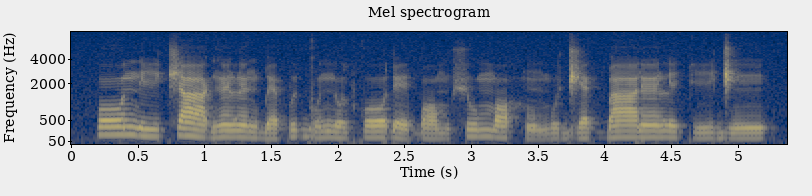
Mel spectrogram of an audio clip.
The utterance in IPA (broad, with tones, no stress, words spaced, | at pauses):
oː˦niː˧t͡ʃaː˦˨ɡɛ̃˧ lɛ̃˧ɡ͡bɛ˨pɨ˦ɡu˨˦ nu˧lkoː˦ɗe˨ ɓɔ˨m ʃu˦mɔ˧ hũ˨mu˧d͡ʒɛ˦ ɡ͡baː˦ɾɛ̃˦li˦˨k iː˦d͡ʒĩ˦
